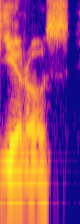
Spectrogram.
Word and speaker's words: gyro: Brooklyn and in Queens in Queens it was Yos in Brooklyn and parts of Staten Island it was gyro gyro gyro and it still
